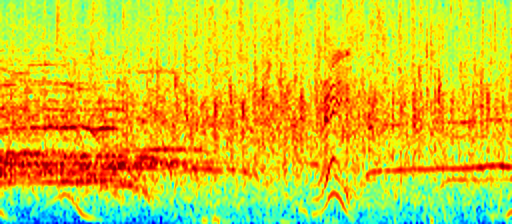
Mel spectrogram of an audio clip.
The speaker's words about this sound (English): Gosh. Yeah, this show has been phenomenal. Clap it up for everyone so far.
